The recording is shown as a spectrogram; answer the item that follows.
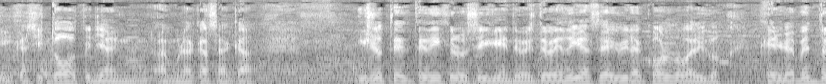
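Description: A man talks at a fairly quick pace with lively intonation. The sound is dry with no echo, and there is noticeable background noise. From Argentina. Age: 80s+. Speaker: radio and TV presenter. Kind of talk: interview answer. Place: station.

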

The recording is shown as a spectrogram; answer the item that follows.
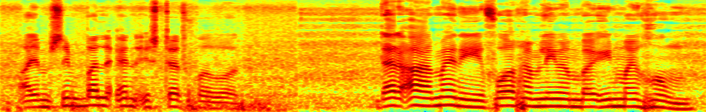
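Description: Noticeable background noise behind a man talking with ordinary pitch variation. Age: young. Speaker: commerce student. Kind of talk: self-introduction to camera.

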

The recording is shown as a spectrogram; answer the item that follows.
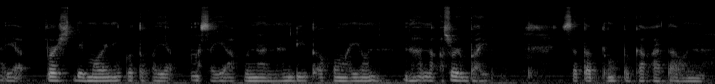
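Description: Speech at a moderate pace over noticeable background noise. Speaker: vlogger. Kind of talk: personal testimony.

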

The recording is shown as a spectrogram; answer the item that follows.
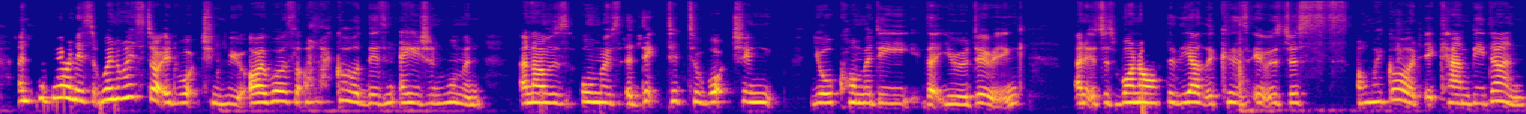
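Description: Her pitch is fairly high and varies in an ordinary way. The woman keeps up a fairly quick pace. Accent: British. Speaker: podcast co-host. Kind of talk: casual interview chat.

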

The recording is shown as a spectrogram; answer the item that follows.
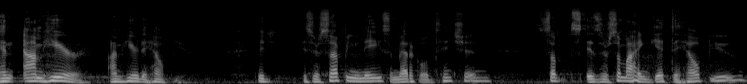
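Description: A man talks at a very fast pace in an animated tone with lively intonation, somewhat breathy, yet leaves long, frequent pauses. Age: 60s. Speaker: pastor. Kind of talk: sermon. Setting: church. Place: church. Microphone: headset.

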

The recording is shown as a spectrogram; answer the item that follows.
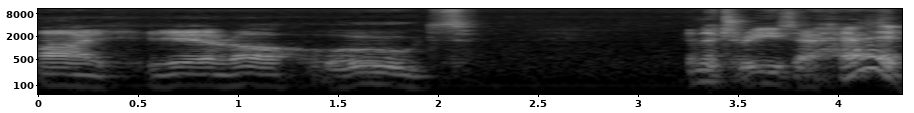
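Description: A man speaks very slowly in a put-on character voice with a fairly low pitch. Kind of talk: bedtime story.

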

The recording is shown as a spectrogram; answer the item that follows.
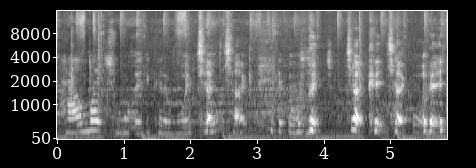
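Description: Clear music plays behind a woman who speaks at a very slow pace. Her loudness swings widely, and her pauses are long and frequent. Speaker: friend reading phrases. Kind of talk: casual friendly banter. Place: home room. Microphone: camera far.

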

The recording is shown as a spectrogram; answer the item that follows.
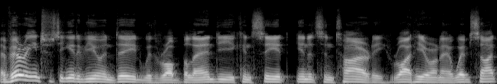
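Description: Very fast and with ordinary pitch variation, a man talks over a quiet background. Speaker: show host. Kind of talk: presenter introduction. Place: studio. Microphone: studio mic.

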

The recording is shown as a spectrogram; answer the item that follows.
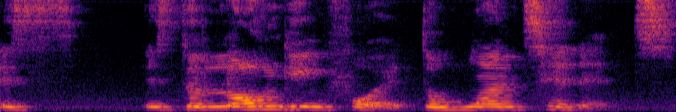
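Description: At a very slow pace, a woman speaks with ordinary pitch variation and audible room echo. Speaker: interviewee. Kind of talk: interview answer. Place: home room.

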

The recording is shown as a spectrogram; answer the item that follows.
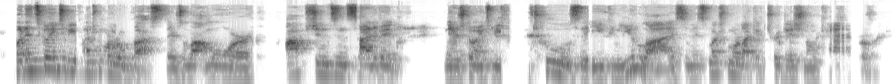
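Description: Delivered at a fairly quick pace, the speech carries audible room echo. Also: man. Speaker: 3D printing trainer. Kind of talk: tutorial. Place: office. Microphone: video call.

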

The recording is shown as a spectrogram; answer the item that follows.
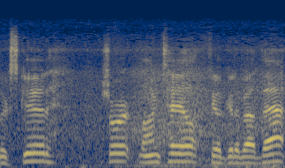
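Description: A man's fairly slow speech, dry with no echo, against noticeable background noise. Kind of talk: tutorial. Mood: relaxed, upbeat. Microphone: phone near.

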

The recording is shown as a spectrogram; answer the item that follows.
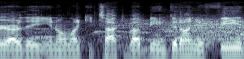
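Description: A man talks at a very fast pace, the sound dry with no echo despite loud background noise. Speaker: swimming instructor, color commentator. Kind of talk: live sports commentary, color analysis. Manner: casual, curious, hesitant with fillers. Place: hall.

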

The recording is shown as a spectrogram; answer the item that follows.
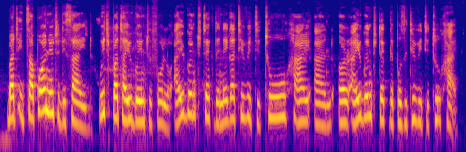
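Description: A dark, mellow voice at a moderate pace with hardly any pauses, big swings in loudness and ordinary pitch variation, dry with no echo over a quiet background. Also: woman, fairly high pitch for a woman. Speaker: guest audience member; guest. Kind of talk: encouraging speech. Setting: online audio call. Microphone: phone near.

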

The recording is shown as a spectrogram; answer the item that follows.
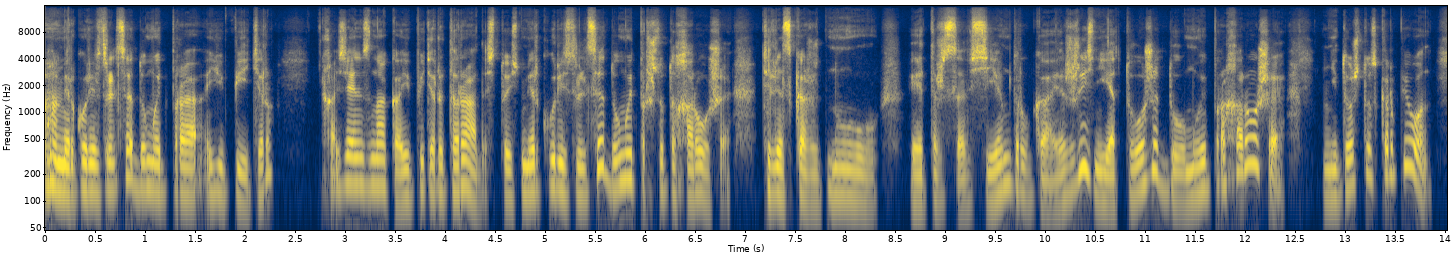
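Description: Lively intonation marks a plain, everyday voice moving at a moderate pace, recorded in a dry, close sound with no echo. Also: man, medium pitch for a man. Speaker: astrologer. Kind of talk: lecture. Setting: live online broadcast with audience in hall.

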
